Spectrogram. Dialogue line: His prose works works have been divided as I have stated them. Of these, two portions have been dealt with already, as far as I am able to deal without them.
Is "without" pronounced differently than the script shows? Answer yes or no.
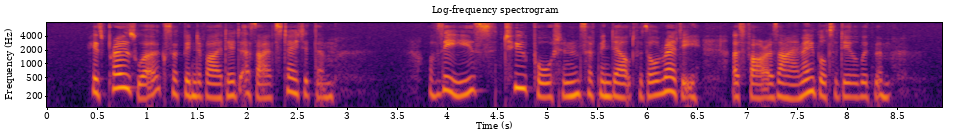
yes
